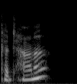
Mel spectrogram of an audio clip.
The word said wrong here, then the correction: Katarina: Katarina. – Katarina, Katarina.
